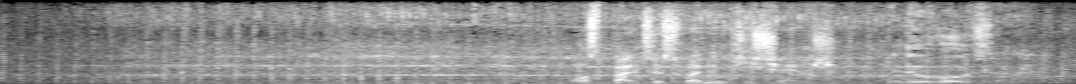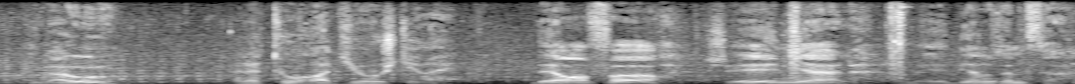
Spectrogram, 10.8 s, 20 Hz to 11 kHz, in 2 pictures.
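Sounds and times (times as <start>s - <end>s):
helicopter rotor thumping: 0.0s - 7.4s
helicopter engine whine: 0.0s - 7.9s
speech: 2.9s - 10.7s.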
